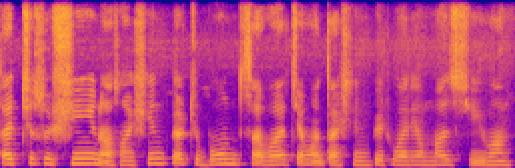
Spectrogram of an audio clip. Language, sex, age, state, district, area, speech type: Kashmiri, female, 30-45, Jammu and Kashmir, Budgam, rural, spontaneous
